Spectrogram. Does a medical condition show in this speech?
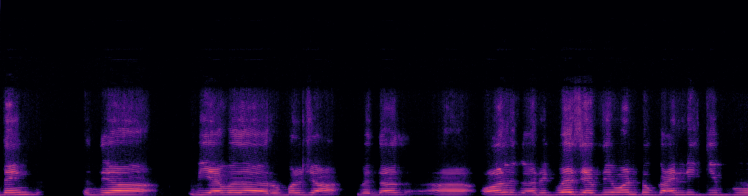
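Yes: motor neurone disease; voice strong and loud.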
